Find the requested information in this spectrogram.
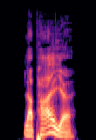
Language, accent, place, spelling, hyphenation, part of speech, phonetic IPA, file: German, Germany, Berlin, Lappalie, Lap‧pa‧lie, noun, [laˈpaːli̯ə], De-Lappalie.ogg
- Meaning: bagatelle, trifle, minor thing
